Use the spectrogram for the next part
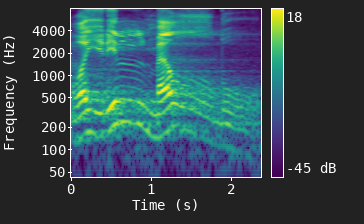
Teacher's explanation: ma tipis, gha tebal, maghdu, jangan dibaca maghdu.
